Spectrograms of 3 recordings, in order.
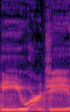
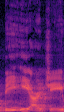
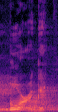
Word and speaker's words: Burg: The family name Burg is pronounced the same in English, whether you spell it B-U-R-G or B-E-R-G, but in Hebrew, I have to be more specific. Korim li Burg, lo Berg. My name is Burg, B-U-R-G, not Burg, B-E-R-G.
